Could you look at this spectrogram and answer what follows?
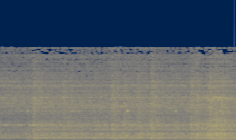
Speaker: as you can tell, this thing runs like new. I mean, it's a great running machine.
